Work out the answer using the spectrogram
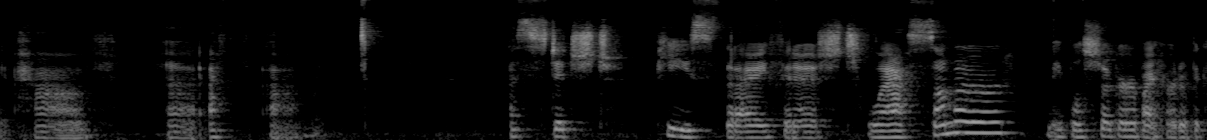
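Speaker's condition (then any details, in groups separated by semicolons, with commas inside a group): No condition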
